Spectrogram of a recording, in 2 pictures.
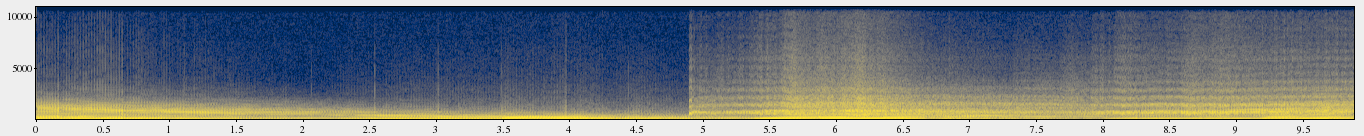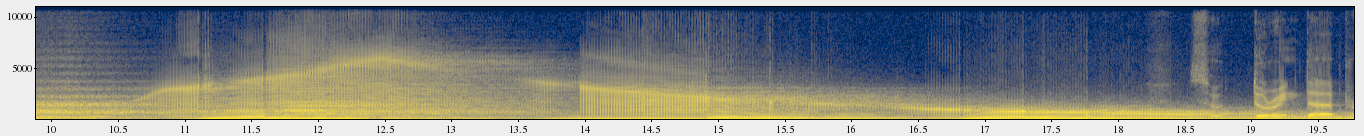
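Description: A short modular synthesizer piece made during a sound check: a continuous, distorted electronic texture with a low droning base, swelling noisy bursts and rising and falling pitch sweeps, loud and steady throughout.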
